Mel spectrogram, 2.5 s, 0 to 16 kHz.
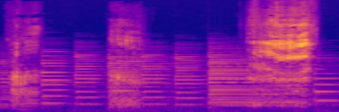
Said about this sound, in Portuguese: Ele viu um chiqueiro para 10 porcos e os porcos dentro do chiqueiro.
